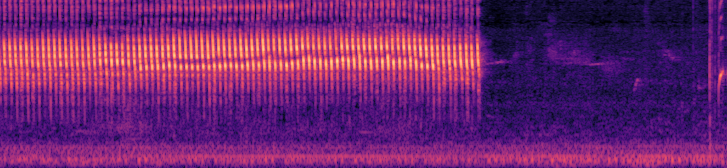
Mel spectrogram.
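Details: A bird delivers a rapid, high, pulsing trill for nearly five seconds, then stops abruptly, leaving near silence with a faint low hum.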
